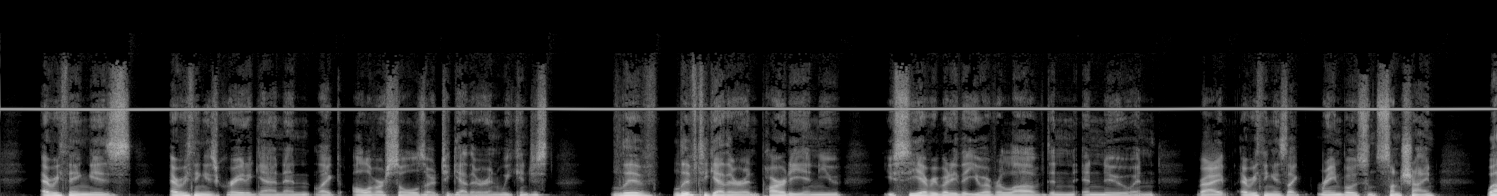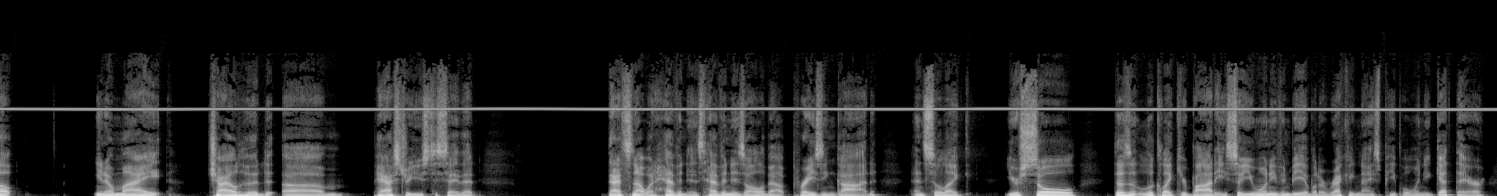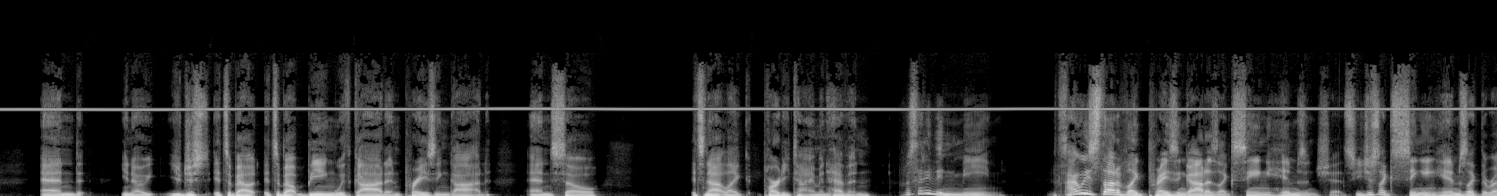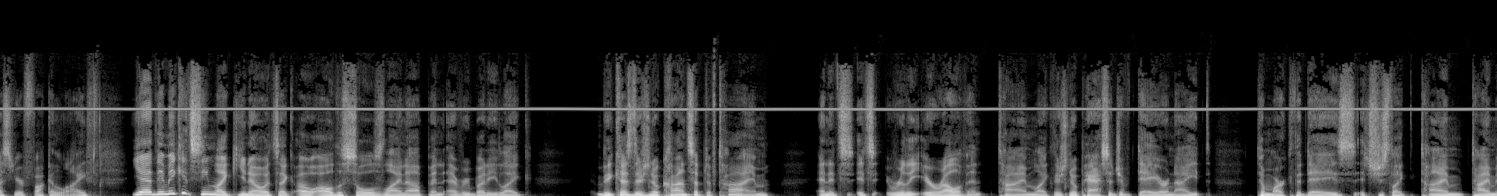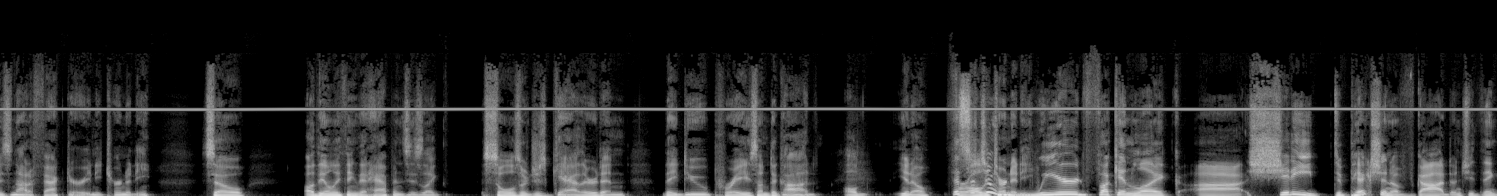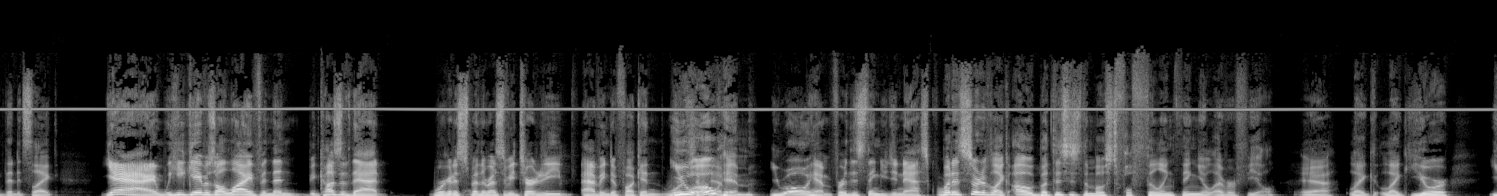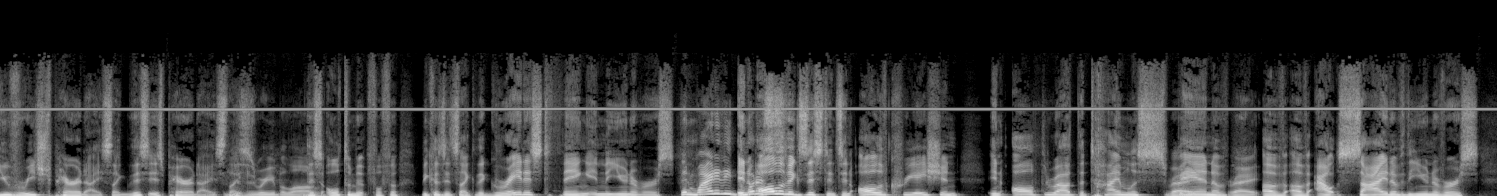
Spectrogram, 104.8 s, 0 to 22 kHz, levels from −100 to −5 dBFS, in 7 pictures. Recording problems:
high-pitched whine; noticeable; throughout; 10 kHz, 15 dB below the speech

